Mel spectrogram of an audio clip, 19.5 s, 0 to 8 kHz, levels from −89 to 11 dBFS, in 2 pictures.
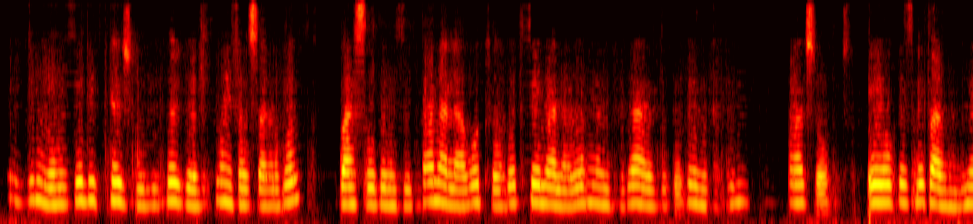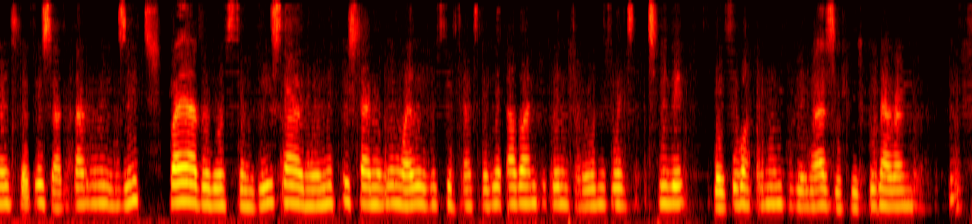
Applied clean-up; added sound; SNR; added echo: neural mask model DeepFilterNet 3.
